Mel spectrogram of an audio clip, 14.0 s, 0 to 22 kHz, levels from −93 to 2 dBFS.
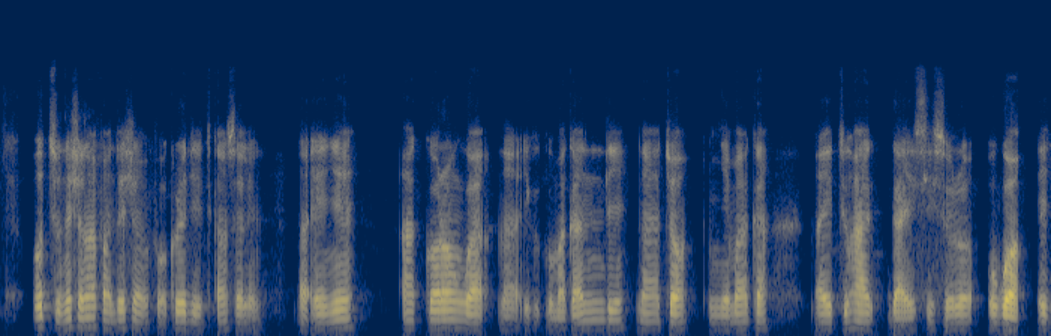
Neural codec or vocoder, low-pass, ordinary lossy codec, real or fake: none; 9.9 kHz; Opus, 16 kbps; real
